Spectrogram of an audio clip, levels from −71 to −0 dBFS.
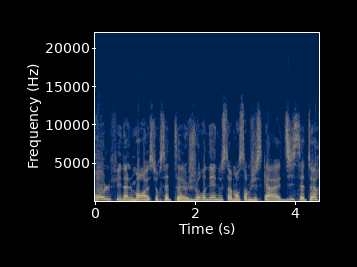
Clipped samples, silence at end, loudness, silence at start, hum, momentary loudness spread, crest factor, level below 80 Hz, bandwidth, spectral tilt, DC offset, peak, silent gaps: under 0.1%; 0 s; -24 LUFS; 0 s; none; 4 LU; 14 dB; -64 dBFS; 14 kHz; -3.5 dB/octave; under 0.1%; -10 dBFS; none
